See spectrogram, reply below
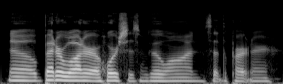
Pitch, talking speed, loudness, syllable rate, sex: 165 Hz, 235 wpm, -17 LUFS, 5.8 syllables/s, female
